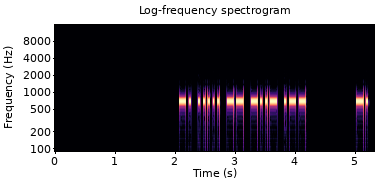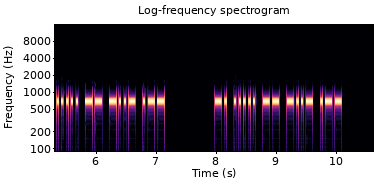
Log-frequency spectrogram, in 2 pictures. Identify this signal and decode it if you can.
Morse code, heard as a keyed tone, about 32 wpm, 700 Hz. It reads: N5MXW N5MXW N5MXW
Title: USA Call Signs - 5 Characters - Repeated 3x - 30wpm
